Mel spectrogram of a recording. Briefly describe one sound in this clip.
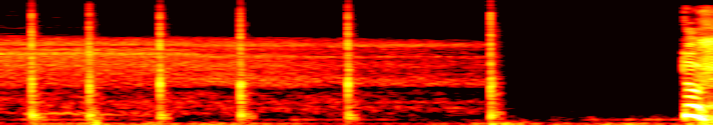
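A prize wheel ticks as it spins and slows.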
